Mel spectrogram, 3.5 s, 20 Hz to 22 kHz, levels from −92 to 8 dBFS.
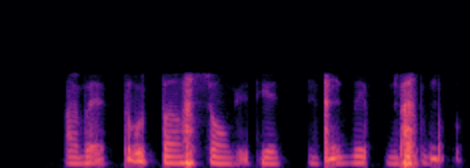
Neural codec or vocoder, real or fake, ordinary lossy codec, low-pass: autoencoder, 44.1 kHz, a latent of 192 numbers a frame, MeloTTS; fake; none; 3.6 kHz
